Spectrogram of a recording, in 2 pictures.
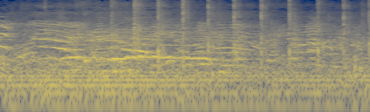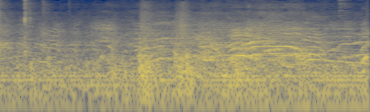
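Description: A small crowd of men and women cheers and shouts in a small echoing hall.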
